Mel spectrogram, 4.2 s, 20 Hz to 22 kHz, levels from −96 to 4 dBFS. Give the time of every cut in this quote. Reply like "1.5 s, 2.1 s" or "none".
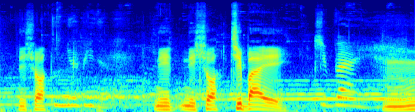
none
